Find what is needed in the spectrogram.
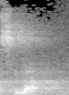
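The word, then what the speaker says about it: sīla: In Pali we call sila. – Và tiếng Pali thì đọc là sila.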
